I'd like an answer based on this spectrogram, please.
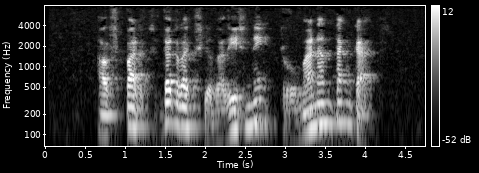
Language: Catalan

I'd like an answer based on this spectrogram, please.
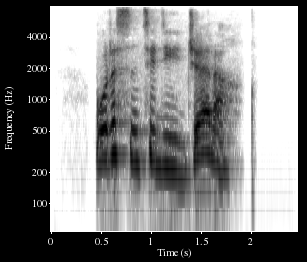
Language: Kabyle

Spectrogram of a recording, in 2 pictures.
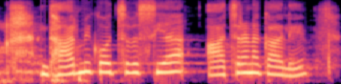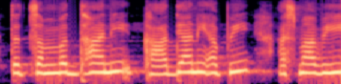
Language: Sanskrit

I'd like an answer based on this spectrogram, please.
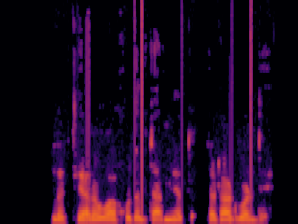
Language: Pashto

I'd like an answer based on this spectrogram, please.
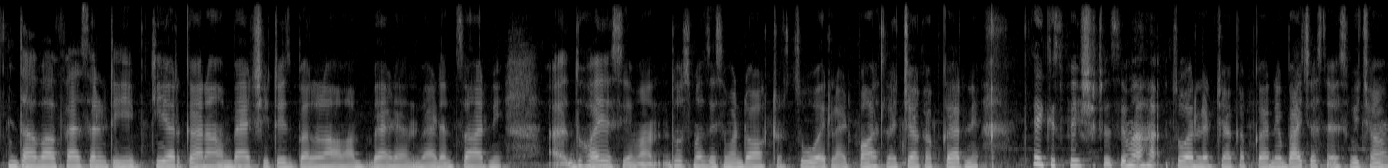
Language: Kashmiri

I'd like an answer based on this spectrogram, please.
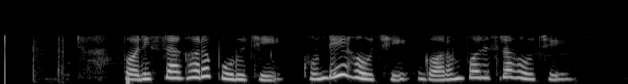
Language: Odia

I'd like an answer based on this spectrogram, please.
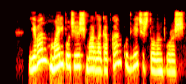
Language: Mari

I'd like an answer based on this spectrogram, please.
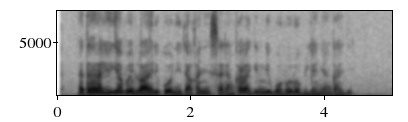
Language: Masai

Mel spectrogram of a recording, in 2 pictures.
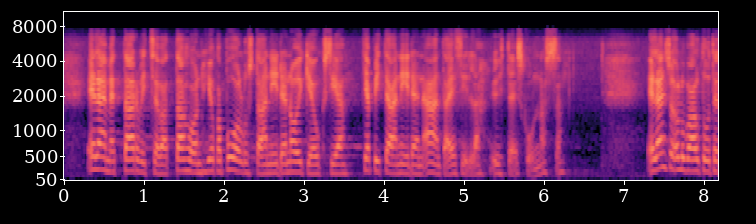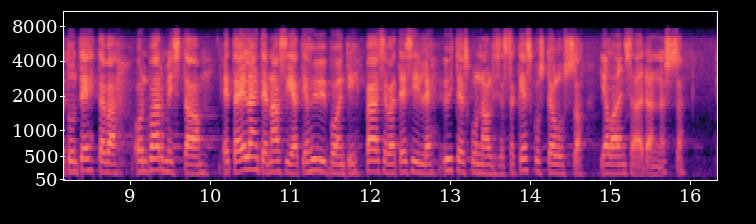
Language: Finnish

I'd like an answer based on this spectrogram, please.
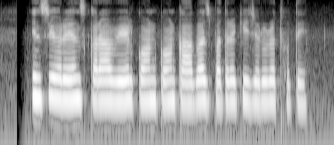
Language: Magahi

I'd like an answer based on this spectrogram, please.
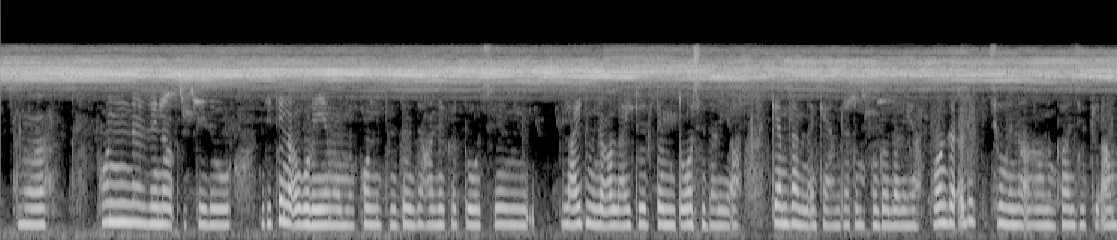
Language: Santali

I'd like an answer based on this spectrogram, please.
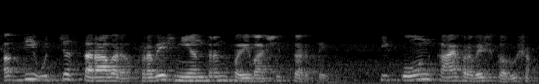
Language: Marathi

